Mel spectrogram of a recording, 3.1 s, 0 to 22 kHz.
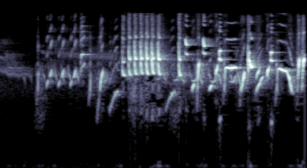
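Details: Singing goldfinch in the 'nature' style from Souk Ahras, Algeria, 1995: after a faint start, a growing cascade of high twittering notes and a short buzzy trill, continuing lively to the end.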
